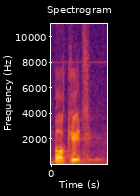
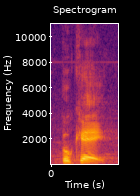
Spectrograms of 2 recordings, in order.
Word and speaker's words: Bucket: he played the wonderful mrs. bucket pronounced bouquet will you please welcome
